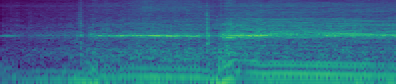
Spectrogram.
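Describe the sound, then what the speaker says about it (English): A motorcycle engine, blipped on the throttle while downshifting from fourth toward first, rises sharply in pitch and then settles into a steady, loud, nearby drone with no talking. "We're going to slightly blip that throttle."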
